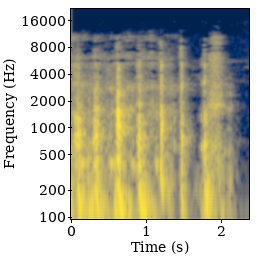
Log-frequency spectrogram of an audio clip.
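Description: Men laughing in quick, short pulses that die down near the end.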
